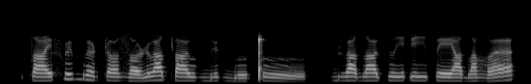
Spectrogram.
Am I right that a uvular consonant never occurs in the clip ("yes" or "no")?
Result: no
